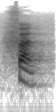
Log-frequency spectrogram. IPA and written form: fʌn (fun)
